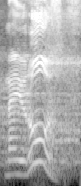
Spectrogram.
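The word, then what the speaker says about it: نيروز: আরবিতে নাইরুজ বলে, ফার্সি উচ্চারণটা ভিন্ন, আমরা আরবিটাই শিখি, নাইরুজ।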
